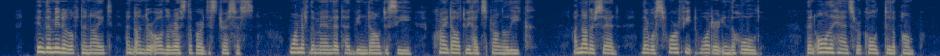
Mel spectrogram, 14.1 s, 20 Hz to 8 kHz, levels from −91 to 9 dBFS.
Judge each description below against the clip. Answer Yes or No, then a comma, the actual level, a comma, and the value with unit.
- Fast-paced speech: Yes, fast, 210 wpm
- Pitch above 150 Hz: Yes, medium, 185 Hz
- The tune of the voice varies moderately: No, narrow, 2.2 semitones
